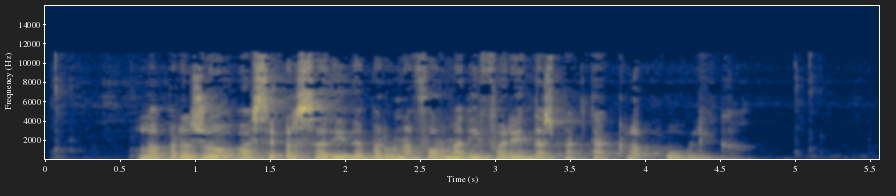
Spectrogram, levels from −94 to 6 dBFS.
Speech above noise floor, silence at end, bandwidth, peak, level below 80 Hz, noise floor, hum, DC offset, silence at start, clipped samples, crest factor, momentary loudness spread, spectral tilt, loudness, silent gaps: 44 dB; 1 s; 11.5 kHz; -2 dBFS; -64 dBFS; -68 dBFS; none; under 0.1%; 0.65 s; under 0.1%; 22 dB; 14 LU; -4 dB/octave; -24 LUFS; none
